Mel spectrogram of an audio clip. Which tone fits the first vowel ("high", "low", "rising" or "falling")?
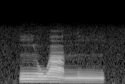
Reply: high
